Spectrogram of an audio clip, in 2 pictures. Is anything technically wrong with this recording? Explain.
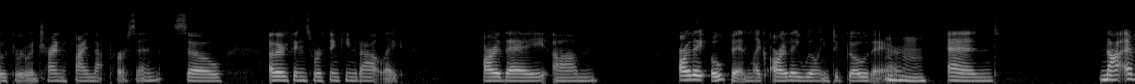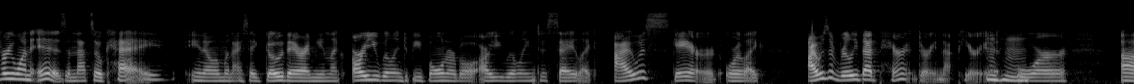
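Yes. The speech carries a constant coding artefact and two brief dropouts.

Bluetooth LC3 compression runs through the whole clip. The upper frequencies sound grainy and breathy. That points to the encoder zeroing much of the upper spectrum and filling it with noise, likely LC3 at a bitrate around 48 kbps, working in 10 ms transform frames. A plain low-pass limit would sound dull and muffled instead. Here the top end is still present, but it is noisy.

Lost LE Audio frames occur twice. The first runs from 12.63 to 12.66 s, right after "everyone is and that's", and fits three lost 10 ms frames. The second runs from 16.68 to 16.71 s, between "you willing" and "to say like I", and fits two. The decoder concealed each gap by repeating the last spectrum with randomised phase, so there is a short noisy smear rather than a hard click or a silent hole.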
